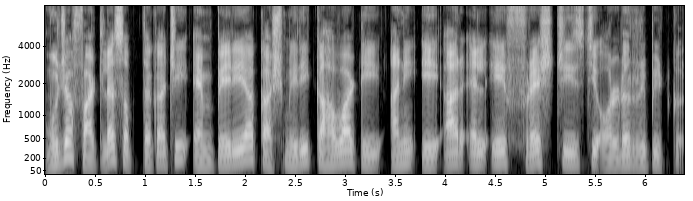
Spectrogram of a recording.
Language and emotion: Goan Konkani, neutral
